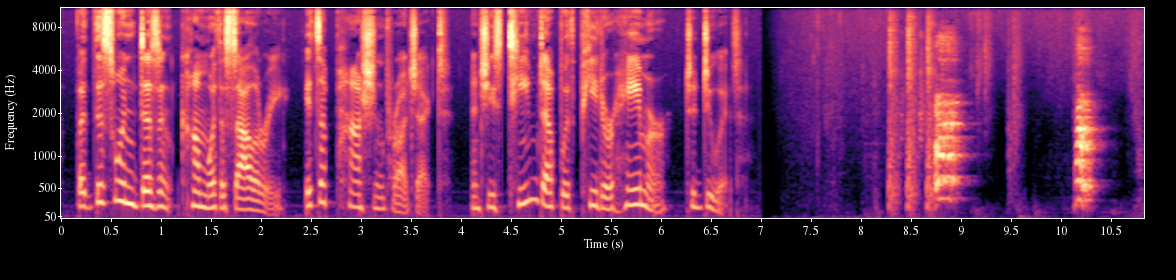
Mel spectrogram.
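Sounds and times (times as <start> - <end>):
speech: 0.2 - 6.9
Aussie Doodle dog barking at the door: 8.7 - 9.2, 10.1 - 10.8.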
